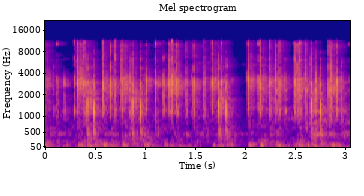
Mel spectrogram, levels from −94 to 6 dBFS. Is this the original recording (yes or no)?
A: yes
